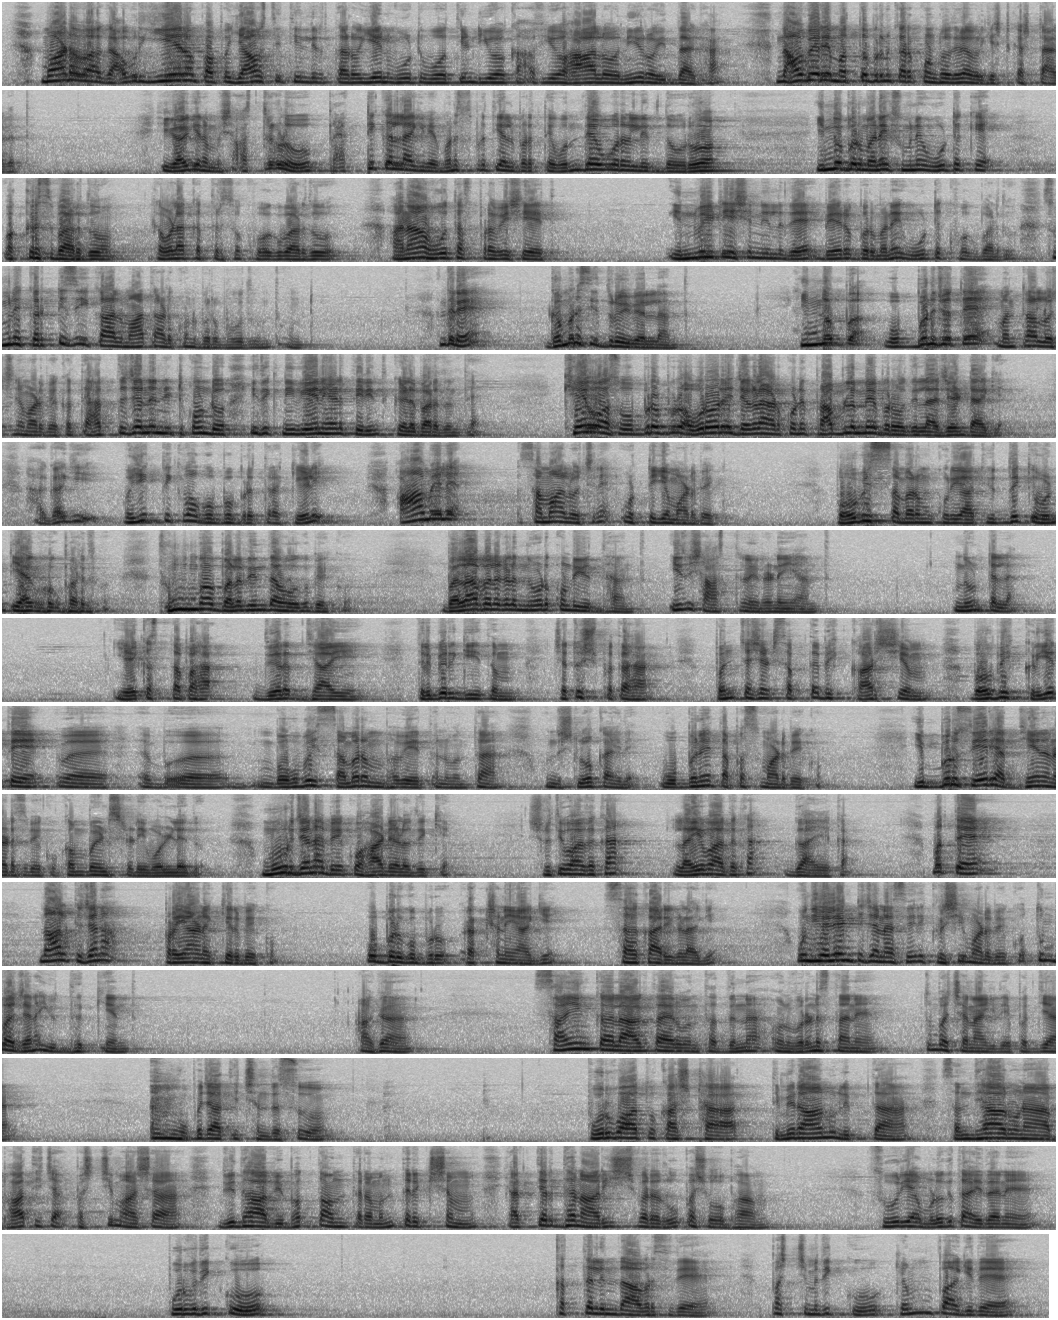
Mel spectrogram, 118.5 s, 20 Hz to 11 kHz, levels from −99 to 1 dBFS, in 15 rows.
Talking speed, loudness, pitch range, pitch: 95 wpm, -10 LUFS, 135-185 Hz, 155 Hz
